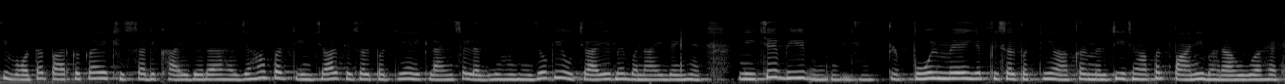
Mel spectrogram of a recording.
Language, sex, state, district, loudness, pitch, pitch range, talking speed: Hindi, female, Maharashtra, Dhule, -29 LUFS, 240 Hz, 225-260 Hz, 210 wpm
